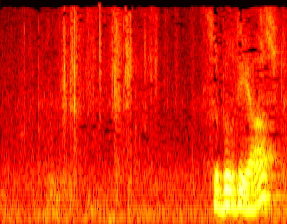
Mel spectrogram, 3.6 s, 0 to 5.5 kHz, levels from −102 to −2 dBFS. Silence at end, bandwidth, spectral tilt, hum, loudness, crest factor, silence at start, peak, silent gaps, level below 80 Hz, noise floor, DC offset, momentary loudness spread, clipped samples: 0 s; 5.2 kHz; -10 dB/octave; none; -16 LUFS; 20 dB; 0.8 s; 0 dBFS; none; -52 dBFS; -48 dBFS; under 0.1%; 25 LU; under 0.1%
